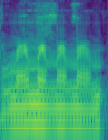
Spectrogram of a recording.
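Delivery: low-key mock mumble; imitated mumbling. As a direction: mumble nonsense syllables under your breath. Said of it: "mumbling a little bit".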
